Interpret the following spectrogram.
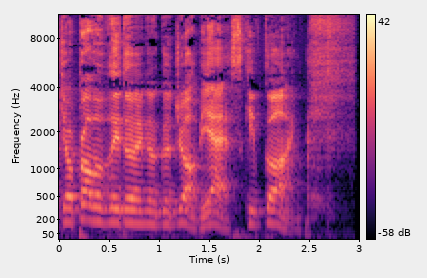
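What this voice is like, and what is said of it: Put-on accent. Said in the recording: “I like the accent. It's great.”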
